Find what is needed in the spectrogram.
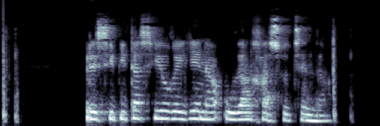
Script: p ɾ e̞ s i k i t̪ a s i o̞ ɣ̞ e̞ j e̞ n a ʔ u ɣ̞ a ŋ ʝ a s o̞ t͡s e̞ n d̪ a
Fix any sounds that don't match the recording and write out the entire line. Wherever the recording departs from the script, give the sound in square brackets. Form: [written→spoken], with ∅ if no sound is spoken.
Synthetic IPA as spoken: p ɾ e̞ s i [k→p] i t̪ a s i o̞ ɣ̞ e̞ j e̞ n a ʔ u [ɣ̞→ð̞] a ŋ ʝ a s o̞ t͡s e̞ n d̪ a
